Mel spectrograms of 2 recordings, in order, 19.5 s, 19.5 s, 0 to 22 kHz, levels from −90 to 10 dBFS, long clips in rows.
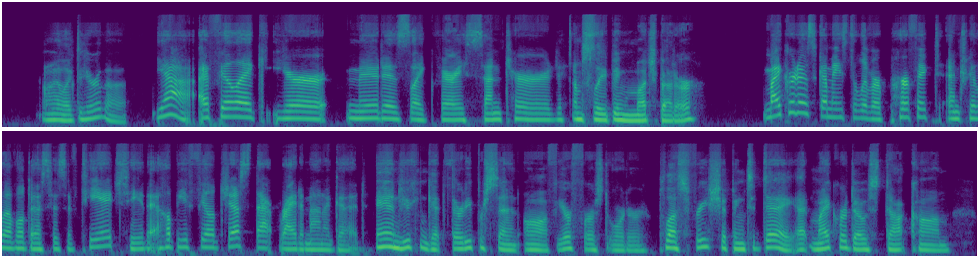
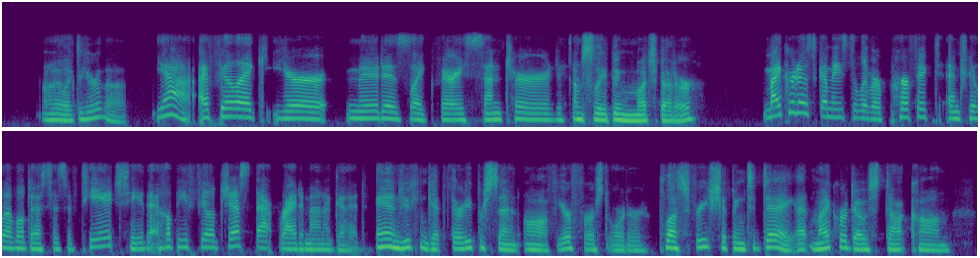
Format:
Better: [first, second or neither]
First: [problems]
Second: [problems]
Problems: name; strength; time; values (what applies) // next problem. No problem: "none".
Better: first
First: garbled, watery; slightly; nothing above 15 kHz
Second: garbled, watery; badly; nothing above 8 kHz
